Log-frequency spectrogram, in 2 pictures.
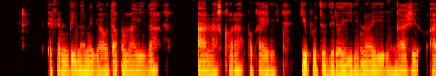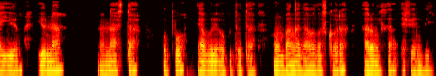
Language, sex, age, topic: Oshiwambo, male, 18-24, finance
